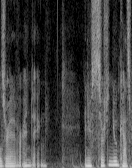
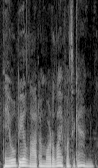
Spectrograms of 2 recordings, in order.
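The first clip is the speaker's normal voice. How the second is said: normal talking voice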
